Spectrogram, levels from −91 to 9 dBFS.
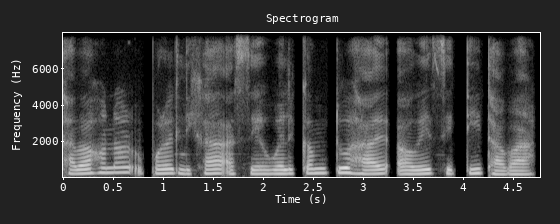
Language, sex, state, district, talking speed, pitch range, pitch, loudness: Assamese, female, Assam, Kamrup Metropolitan, 125 wpm, 205-235 Hz, 215 Hz, -15 LUFS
